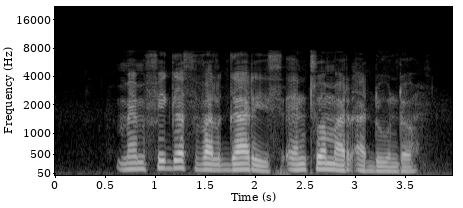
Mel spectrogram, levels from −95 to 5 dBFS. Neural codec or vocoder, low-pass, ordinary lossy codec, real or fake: none; none; none; real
